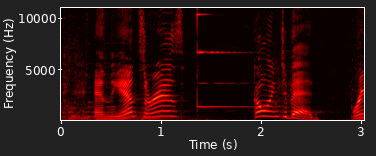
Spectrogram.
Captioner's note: ding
